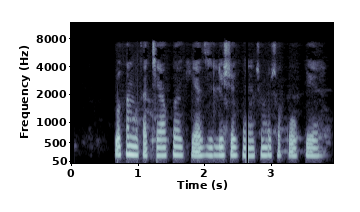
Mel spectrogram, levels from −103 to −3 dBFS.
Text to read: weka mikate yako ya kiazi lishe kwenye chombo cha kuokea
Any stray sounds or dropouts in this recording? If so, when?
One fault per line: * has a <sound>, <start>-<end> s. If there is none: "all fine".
* has a dropout, 2.6-2.7 s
